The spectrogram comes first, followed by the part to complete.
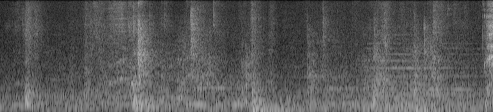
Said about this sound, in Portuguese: Vou fechar tá a porta.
